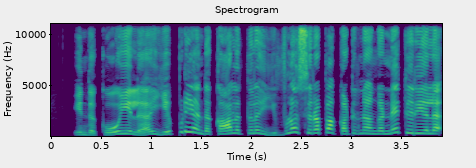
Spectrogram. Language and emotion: Tamil, surprised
